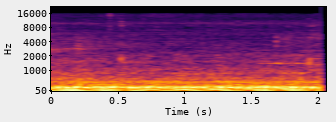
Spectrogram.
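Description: Steady low electrical hum, with a faint click about half a second in.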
